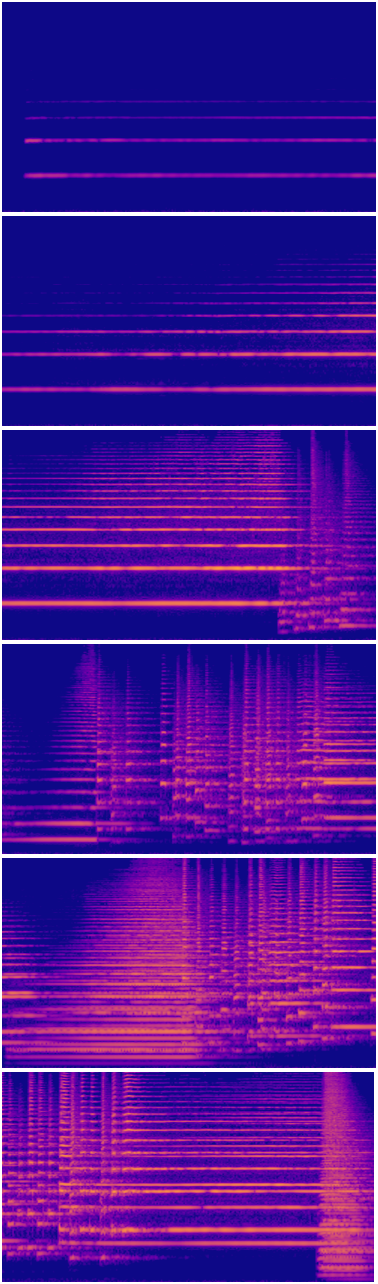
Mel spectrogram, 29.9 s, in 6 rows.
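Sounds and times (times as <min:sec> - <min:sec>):
brass quintet playing canonic fanfares: 0:07.6 - 0:29.8.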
